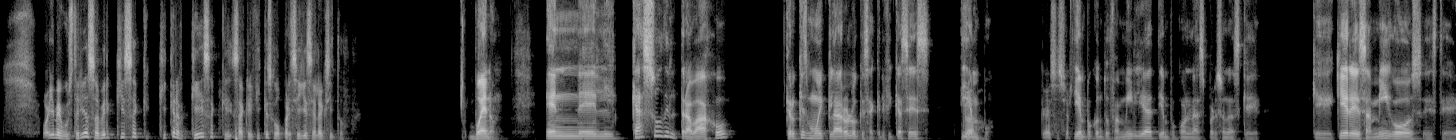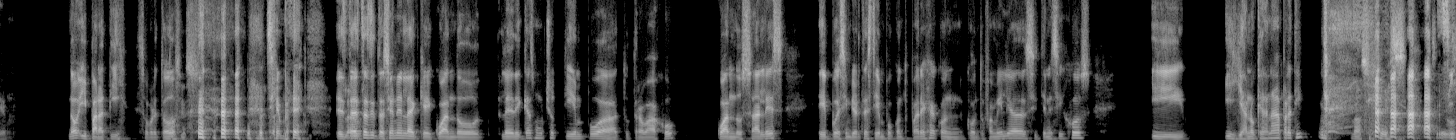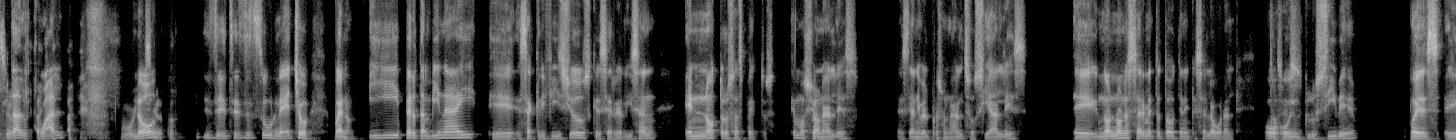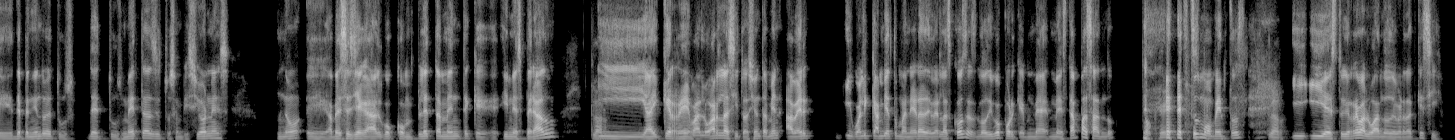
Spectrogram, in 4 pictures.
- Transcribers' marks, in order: other background noise; laugh; laughing while speaking: "Siempre"; chuckle; laughing while speaking: "Así es"; laugh; chuckle; chuckle
- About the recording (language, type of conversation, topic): Spanish, podcast, ¿Qué sacrificas cuando buscas el éxito?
